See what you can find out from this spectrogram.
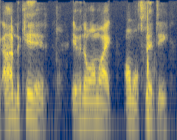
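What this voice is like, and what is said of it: Imitates another person's voice. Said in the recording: “the best Callen impression I've ever heard”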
